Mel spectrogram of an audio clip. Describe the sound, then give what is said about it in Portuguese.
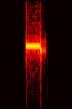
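A single voicemail beep tone, a clean steady mid-pitched tone lasting about half a second that dips slightly as it ends, alone against silence. “Seu chamado está sendo encaminhado para a caixa de mensagens e estará sujeito a cobranças após o sinal. Após o sinal, fale o seu nome e deixe o seu recado.”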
